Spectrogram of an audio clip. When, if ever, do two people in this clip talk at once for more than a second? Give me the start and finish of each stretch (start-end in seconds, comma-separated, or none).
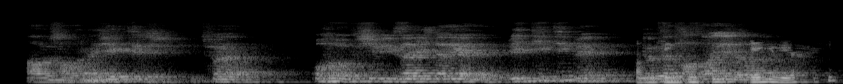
6.4-7.8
